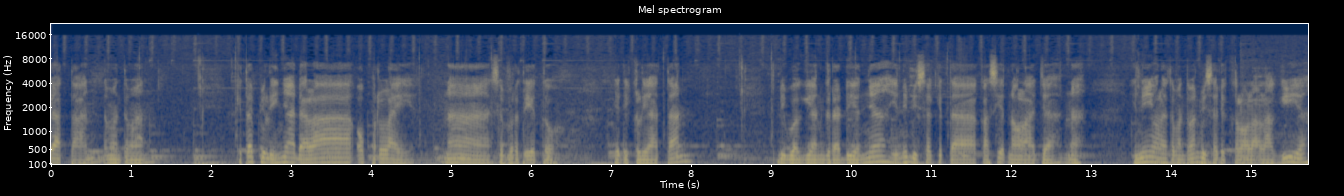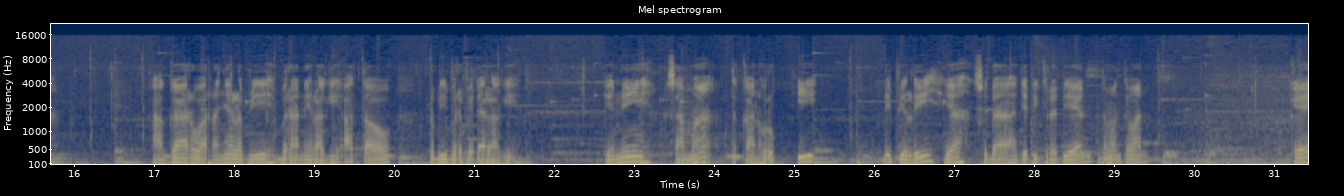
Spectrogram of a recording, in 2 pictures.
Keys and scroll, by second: 14.2 g, 18.4-19.8 typing, 27.9-28.6 typing.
